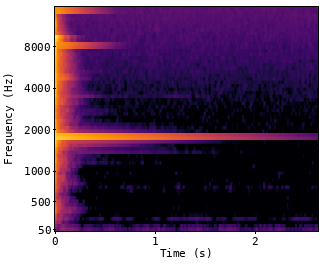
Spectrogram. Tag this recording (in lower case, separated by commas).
mallet percussion, musical instrument, percussion, music, glockenspiel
